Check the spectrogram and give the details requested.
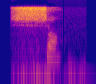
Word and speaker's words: sho: The verb has only one syllable, sho, sho, which means to say or to mean.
